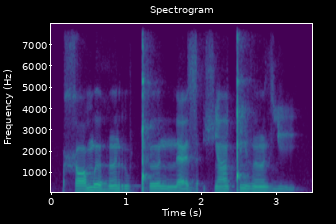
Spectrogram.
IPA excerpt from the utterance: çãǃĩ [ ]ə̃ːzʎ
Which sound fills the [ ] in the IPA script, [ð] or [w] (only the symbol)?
ð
